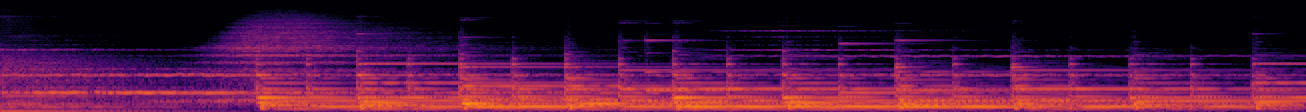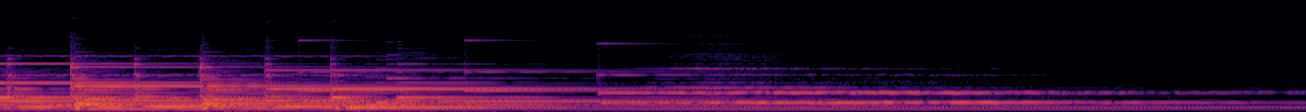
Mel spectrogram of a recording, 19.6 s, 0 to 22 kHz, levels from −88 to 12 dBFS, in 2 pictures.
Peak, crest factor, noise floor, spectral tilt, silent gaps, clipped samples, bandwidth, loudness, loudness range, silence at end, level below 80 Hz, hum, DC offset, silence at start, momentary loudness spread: -4 dBFS; 20 dB; -52 dBFS; -7.5 dB/octave; none; under 0.1%; 9.8 kHz; -24 LUFS; 16 LU; 0.55 s; -52 dBFS; none; under 0.1%; 0 s; 17 LU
